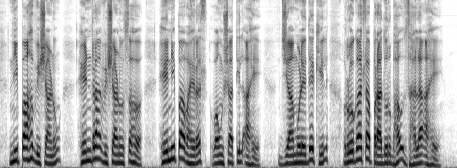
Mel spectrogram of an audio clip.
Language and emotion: Marathi, neutral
